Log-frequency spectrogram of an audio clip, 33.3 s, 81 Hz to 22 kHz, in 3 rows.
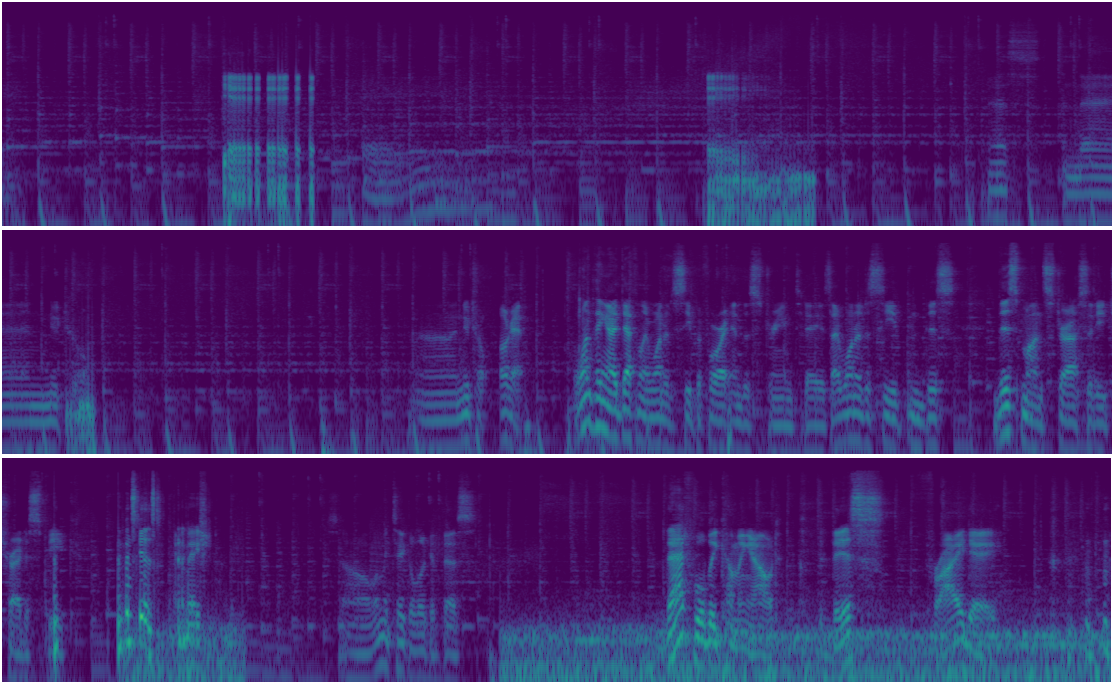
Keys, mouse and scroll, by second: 1.1 click, 2.2 click, 5.0 click, 5.9 click, 7.0-8.2 drag, 9.7 click, 10.7 click, 11.7-12.8 drag, 13.8 click, 15.8 click, 17.2 ctrl+s, 18.3 click, 21.1 scroll down 1, 21.9 scroll down 7, 22.7-24.8 drag, 25.4 right click, 26.5 click, 27.1 space.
